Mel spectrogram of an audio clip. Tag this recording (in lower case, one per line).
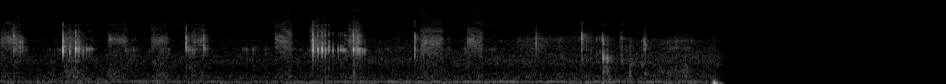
spray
